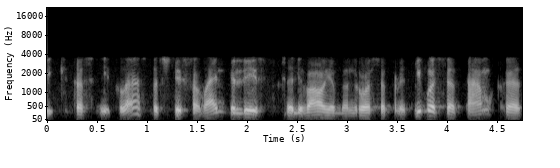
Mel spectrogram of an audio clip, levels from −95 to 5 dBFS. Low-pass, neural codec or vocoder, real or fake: 3.6 kHz; codec, 16 kHz, 8 kbps, FunCodec, trained on Chinese and English, 25 frames a second; fake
